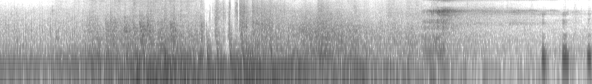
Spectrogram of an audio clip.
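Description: A plane crashes with a loud rumbling impact.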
